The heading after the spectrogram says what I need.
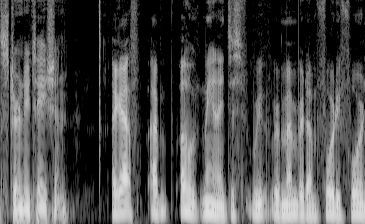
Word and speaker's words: sternutation: So we're talking sneezing, obviously, because we just discoursed on sternutation. I'm adding an extra syllable there, aren't I? Sternutation. That's the Josh Clark way.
